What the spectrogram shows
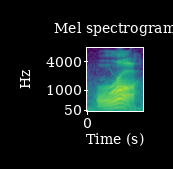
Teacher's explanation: the R sound is articulated with your tongue pulled back and not touching anything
